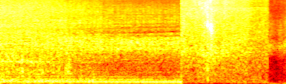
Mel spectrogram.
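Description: Snowmobile engines drone steadily outdoors.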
